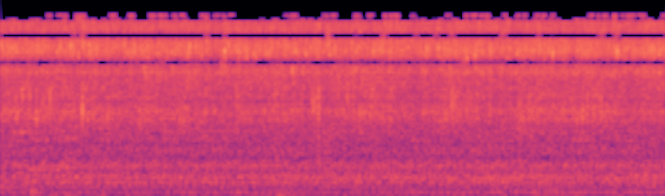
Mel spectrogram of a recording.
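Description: Onions, garlic and ground pork sizzling steadily in a hot frying pan.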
